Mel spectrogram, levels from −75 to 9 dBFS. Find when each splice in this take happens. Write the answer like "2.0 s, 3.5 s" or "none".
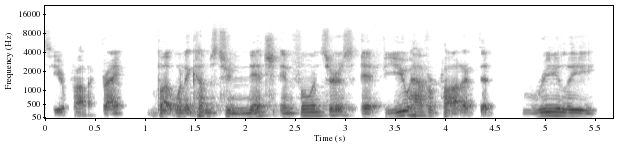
0.9 s

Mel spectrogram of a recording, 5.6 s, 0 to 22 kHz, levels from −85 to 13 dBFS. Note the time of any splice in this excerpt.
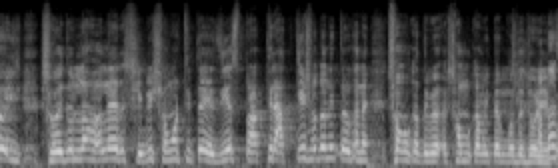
none

